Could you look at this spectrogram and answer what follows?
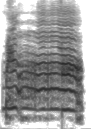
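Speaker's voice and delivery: high-pitched kitten mew; plaintive meow. A narrator's reading. Skeleton cat calling from a hat, plaintive mew. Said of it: "раздалось жалобное".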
